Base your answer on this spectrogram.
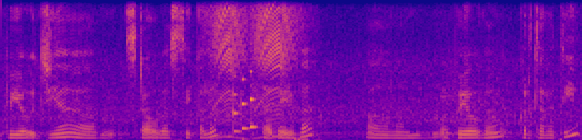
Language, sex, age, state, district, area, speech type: Sanskrit, female, 45-60, Tamil Nadu, Tiruchirappalli, urban, spontaneous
